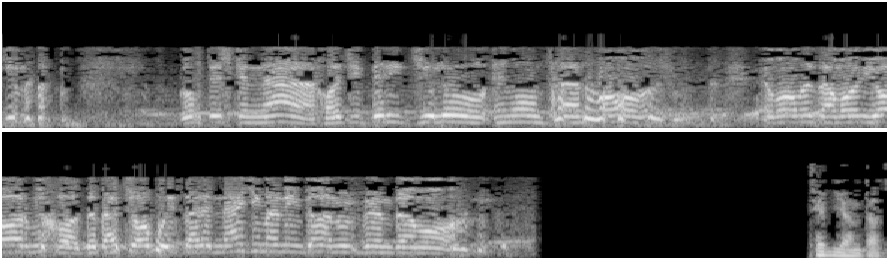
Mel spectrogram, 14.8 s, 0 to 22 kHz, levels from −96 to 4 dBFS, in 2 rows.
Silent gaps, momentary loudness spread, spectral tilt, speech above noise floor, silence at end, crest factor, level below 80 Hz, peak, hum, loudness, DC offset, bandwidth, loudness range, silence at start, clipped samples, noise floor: 11.89-12.57 s; 15 LU; -7.5 dB/octave; over 79 dB; 0.05 s; 14 dB; -40 dBFS; 0 dBFS; none; -12 LUFS; under 0.1%; 8 kHz; 7 LU; 0 s; under 0.1%; under -90 dBFS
